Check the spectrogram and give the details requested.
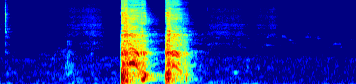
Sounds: Cough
